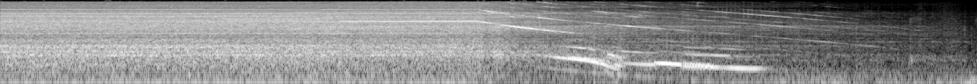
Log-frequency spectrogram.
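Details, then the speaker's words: Dyson vacuum with a non-working roller brush, brush motor loose on the bench with suction switched on: loud high-pitched whine runs steady then sweeps down as the motor winds to a stop; cutout cause unknown. "that's what happened I think I had it on all the way but it stopped which not sure why it stopped"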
